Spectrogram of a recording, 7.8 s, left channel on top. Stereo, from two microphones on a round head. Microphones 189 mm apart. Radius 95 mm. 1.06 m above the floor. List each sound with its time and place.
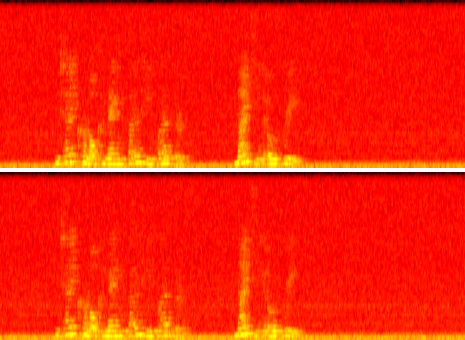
0.9 s a woman speaking: 30° left (ahead or behind), 8 m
